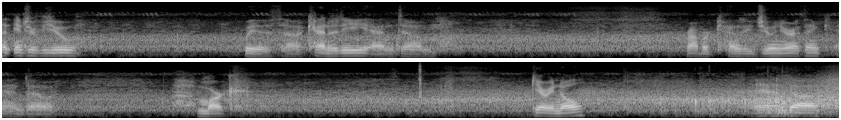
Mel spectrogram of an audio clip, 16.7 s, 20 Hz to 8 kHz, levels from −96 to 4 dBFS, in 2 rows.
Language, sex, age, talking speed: English, male, 40-59, 70 wpm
